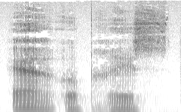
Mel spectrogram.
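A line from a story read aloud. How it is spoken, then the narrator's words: Very quiet reply. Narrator (German): erwiderte der Pristav sehr leise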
